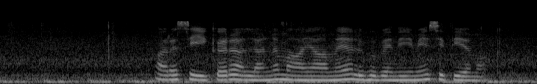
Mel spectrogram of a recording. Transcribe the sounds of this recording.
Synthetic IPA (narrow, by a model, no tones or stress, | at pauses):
aɾəsiːkəɾəalːanːəmaːjaːməjəluɦubænd̪iːmeːsit̪ijəmak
